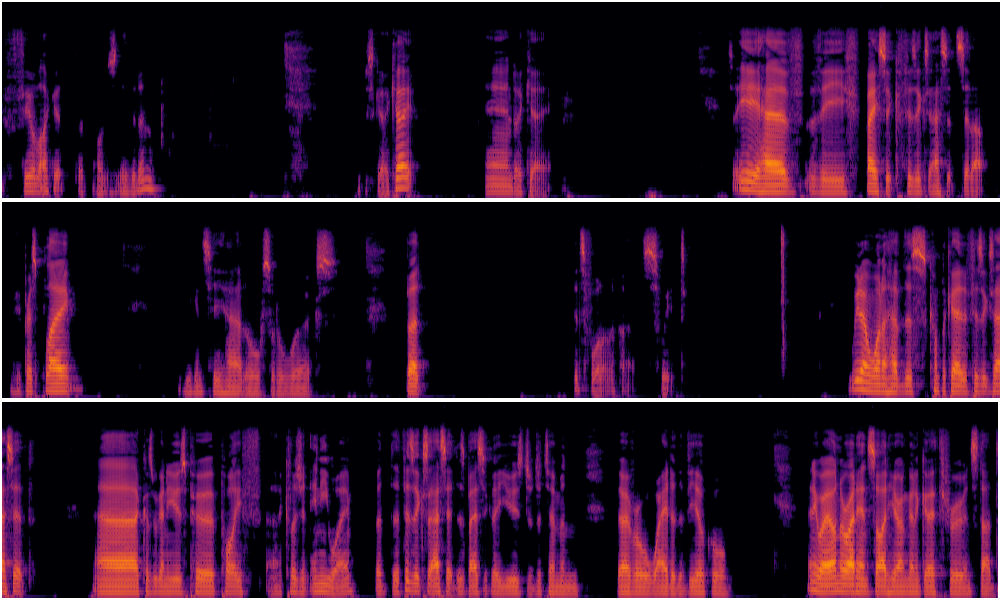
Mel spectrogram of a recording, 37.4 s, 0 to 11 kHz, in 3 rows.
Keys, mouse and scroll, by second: 2.0-3.3 typing, 4.7 click, 9.4 right click, 10.3 click, 17.0 click, 21.9 click, 26.9 click, 36.3 click.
